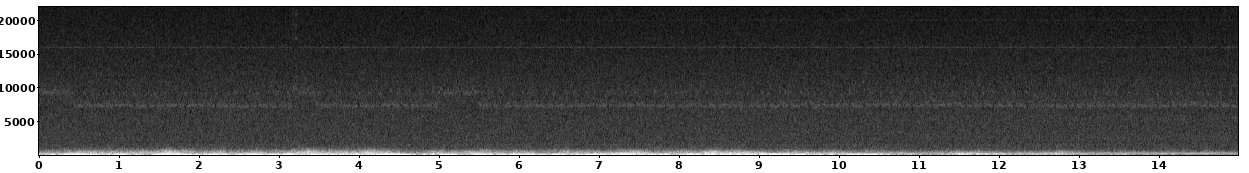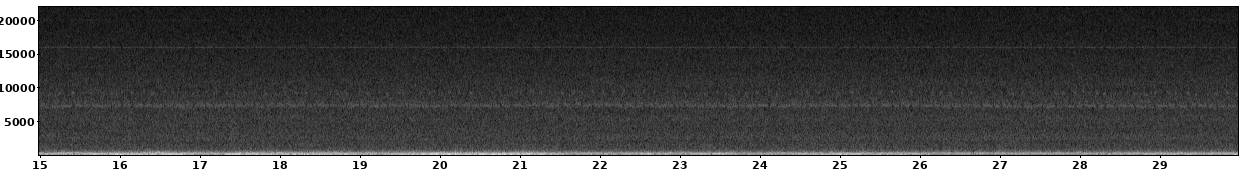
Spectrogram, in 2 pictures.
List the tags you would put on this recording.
Soundscapes > Nature
artistic-intervention
nature
alice-holt-forest
Dendrophone
raspberry-pi
soundscape
modified-soundscape
data-to-sound
phenological-recording
sound-installation
natural-soundscape
field-recording
weather-data

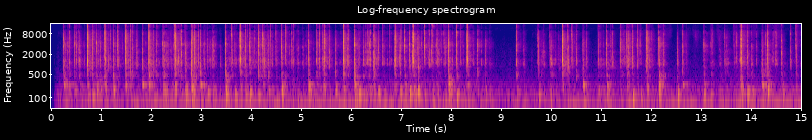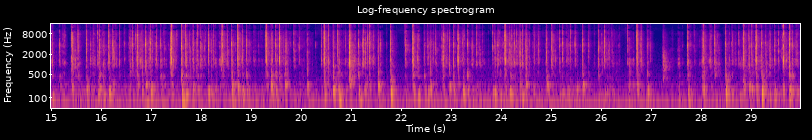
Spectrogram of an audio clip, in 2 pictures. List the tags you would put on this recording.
Sound effects > Human sounds and actions
computer
field-recording
keyboard
keyboard-typing
typing

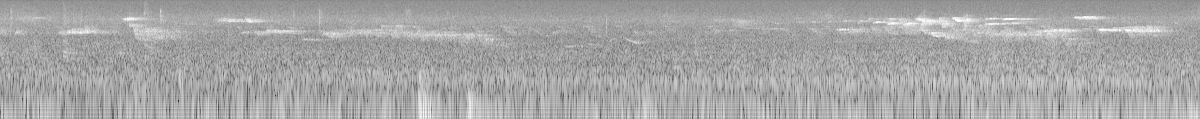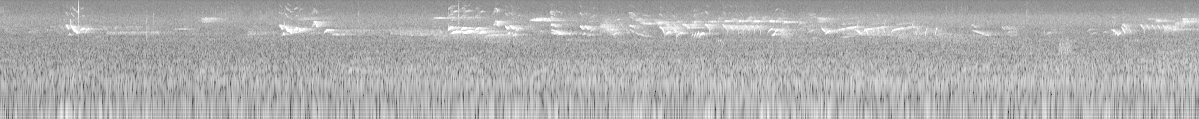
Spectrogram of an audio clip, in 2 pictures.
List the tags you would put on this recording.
Soundscapes > Nature
ambiance
birds
field-recording

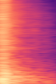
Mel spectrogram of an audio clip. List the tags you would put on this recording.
Sound effects > Objects / House appliances
book
bang
pages

